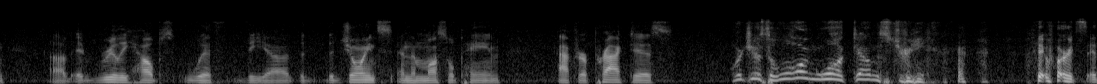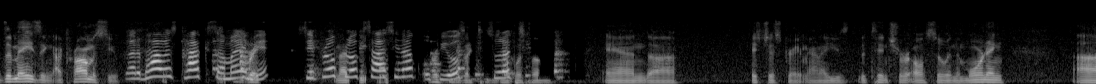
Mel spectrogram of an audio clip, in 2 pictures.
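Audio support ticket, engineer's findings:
Speech dips sharply, up to roughly 40 dB down, in pieces during 12.61–13.94 s (about a second affected) and 14.47–16.5 s (about a second and a half). Speech suppressed in double talk, likely: the echo canceller couldn't separate near talker from far-end echo and attenuated both.

Delayed copy of the voice audible at 12.78–13.46 s, 14.06–14.19 s, 14.56–16.11 s and 16.49–16.65 s, lagging 432–443 ms, roughly 5 to 15 dB below the direct speech. Echo leak, likely from a loudspeaker endpoint whose canceller left residual echo that was sent back.

Brief background dropout at 16.8 s, 40 ms, about 19 dB deep. Background gated by the echo canceller: the microphone was clamped hard while the loudspeaker played, and the room sound returned once the canceller released.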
